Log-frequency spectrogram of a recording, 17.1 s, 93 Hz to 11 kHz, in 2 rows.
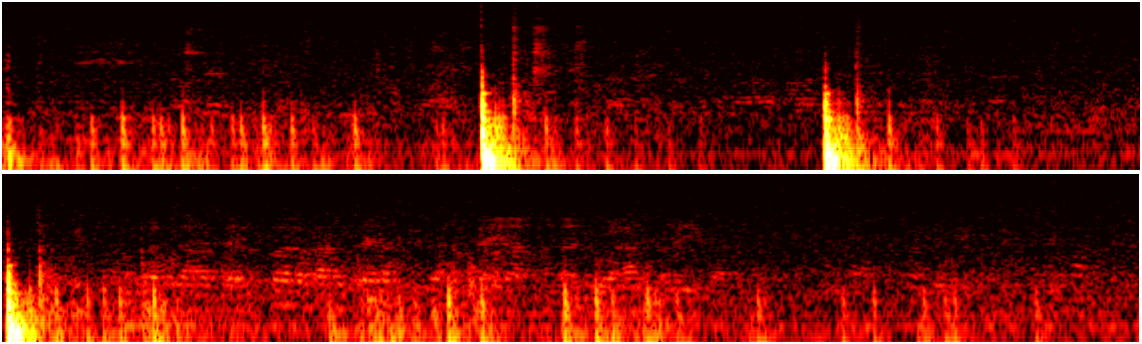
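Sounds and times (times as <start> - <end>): darts thudding into a dartboard: 3.6 - 4.4, 6.2 - 6.8, 8.6 - 9.8.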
